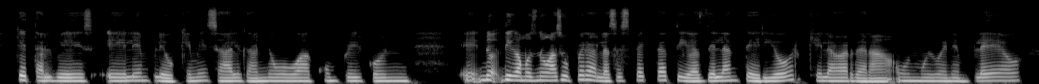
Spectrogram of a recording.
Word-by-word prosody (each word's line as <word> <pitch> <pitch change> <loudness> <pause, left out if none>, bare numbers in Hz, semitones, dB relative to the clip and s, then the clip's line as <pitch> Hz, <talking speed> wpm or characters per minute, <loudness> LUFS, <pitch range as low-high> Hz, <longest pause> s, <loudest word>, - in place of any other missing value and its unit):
que 205 -2 +4
tal 165 -3 -1
vez 160 -1 +2
el 165 +1 +1
empleo 170 -5 +1
que 155 - -4
me 175 +2 -2
salga 155 -1 0
no 160 0 +2
va 155 0 +2
a - - -1
cumplir 165 +1 -4
con, 160 0 0 0.5
eh, - - -4
no, 210 - +1
digamos, 190 -2 +2
no 185 0 0
va 180 - +4
a - - 0
superar 200 0 0
las 155 +1 0
expectativas 175 -3 -1
del 165 +2 +2
anterior 170 +1 +1
que, 170 - -6
la 160 -2 +1
verdad 155 -2 +1
era 140 0 +2
un 165 -1 -1
muy 160 0 0
buen 155 -1 0
empleo, 170 +4 -3
165 Hz, 185 wpm, -21 LUFS, 155-175 Hz, 0.5 s, que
